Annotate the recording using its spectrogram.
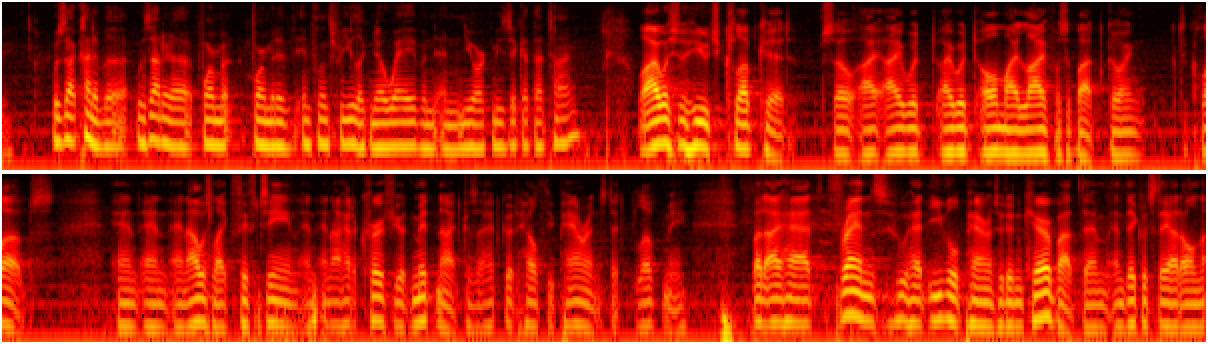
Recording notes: Took place live recently at the Film Society of Lincoln Center. The audio comes from our friends over at The Close-Up.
